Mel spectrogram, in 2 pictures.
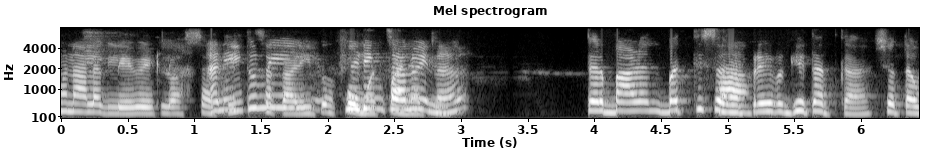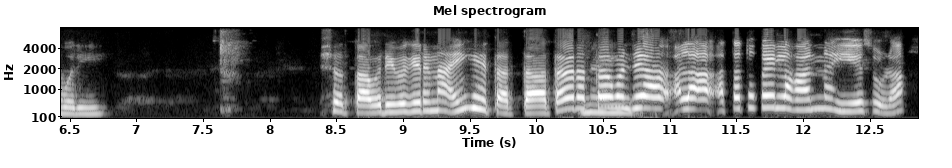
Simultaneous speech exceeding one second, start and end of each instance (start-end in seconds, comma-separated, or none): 1.1-2.9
